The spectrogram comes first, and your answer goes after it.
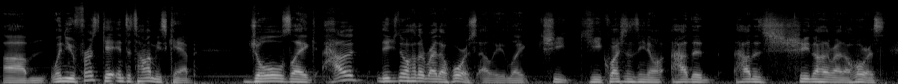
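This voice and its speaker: A man's voice: mid-range voice, brisk, a little mellow. A man hosting a casual video game discussion, talking in a rambling, enthusiastic, slangy way. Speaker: podcast host.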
